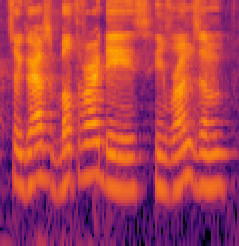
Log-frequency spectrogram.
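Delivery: ordinary talk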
